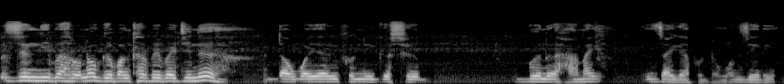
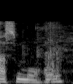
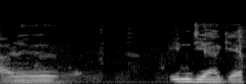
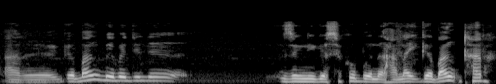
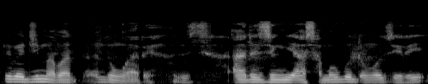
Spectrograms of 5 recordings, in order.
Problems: constant background noise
